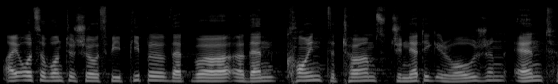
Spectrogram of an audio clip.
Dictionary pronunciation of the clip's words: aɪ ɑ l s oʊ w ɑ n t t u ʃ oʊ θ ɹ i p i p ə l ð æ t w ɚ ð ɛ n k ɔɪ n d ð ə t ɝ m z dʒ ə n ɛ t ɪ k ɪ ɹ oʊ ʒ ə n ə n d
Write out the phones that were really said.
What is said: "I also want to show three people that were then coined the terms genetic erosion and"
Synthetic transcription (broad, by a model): aɪ ɑ l s oʊ w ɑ n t t u ʃ oʊ θ ɹ i p i p l ð æ t w ɚ ð ɛ n k ɔɪ n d ð ə t ɝ m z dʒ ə n ɛ t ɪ k ɪ ɹ oʊ ʒ ə n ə n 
